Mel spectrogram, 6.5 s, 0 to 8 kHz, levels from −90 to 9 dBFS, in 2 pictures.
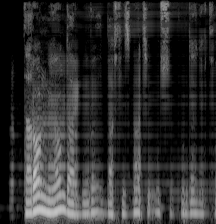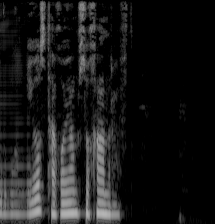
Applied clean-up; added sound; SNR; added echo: neural mask model DeepFilterNet 3.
